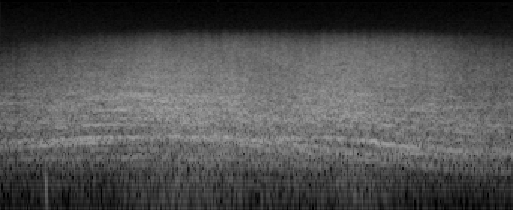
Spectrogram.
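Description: Mid American stock cars race wheel to wheel at LaCrosse Speedway in West Salem, Wisconsin, a loud, continuous engine roar from the pack that swells and fades gently as they run down the back stretch.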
